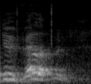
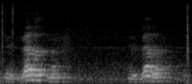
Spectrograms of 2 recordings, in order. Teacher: It's a favourite one for EFL users to distort the rhythm of. But development, develop, stress on the second syllable, that's the only possibility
